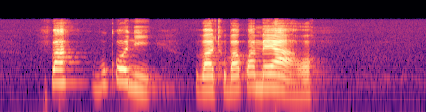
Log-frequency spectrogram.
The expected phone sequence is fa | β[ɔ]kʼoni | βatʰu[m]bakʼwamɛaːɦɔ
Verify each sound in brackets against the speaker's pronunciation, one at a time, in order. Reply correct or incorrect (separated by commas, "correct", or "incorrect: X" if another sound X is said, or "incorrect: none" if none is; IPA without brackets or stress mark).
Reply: incorrect: u, incorrect: none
